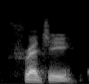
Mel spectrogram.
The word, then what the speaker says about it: Fred: but I think Fred or Fredgy, as I think Brazilians pronounce it for Manchester United,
